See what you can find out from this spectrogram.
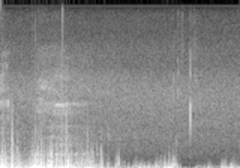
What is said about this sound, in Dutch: Het waait heel hard.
